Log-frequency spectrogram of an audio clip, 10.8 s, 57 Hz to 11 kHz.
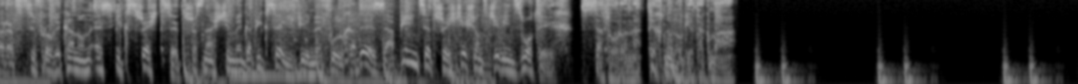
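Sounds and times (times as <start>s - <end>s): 
speech: 0.1s - 7.4s
human heartbeat: 7.5s - 8.1s, 8.8s - 9.4s, 10.0s - 10.6s.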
